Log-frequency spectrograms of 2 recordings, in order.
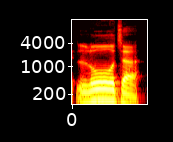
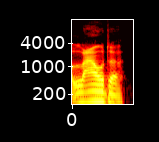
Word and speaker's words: Lauder: and at EJ Lauder, L-A-U-D-E-R, not Louder, it's Lauder.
